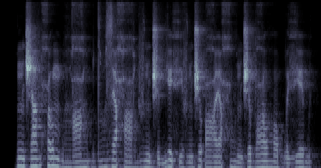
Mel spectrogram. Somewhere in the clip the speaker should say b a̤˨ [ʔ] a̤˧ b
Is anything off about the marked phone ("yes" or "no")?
yes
